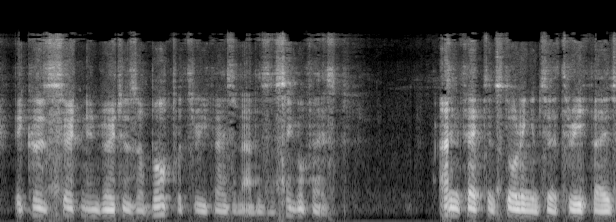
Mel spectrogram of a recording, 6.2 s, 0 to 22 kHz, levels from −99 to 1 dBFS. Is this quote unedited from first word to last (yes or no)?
no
